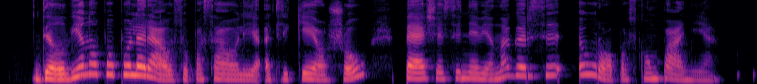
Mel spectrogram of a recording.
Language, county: Lithuanian, Alytus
